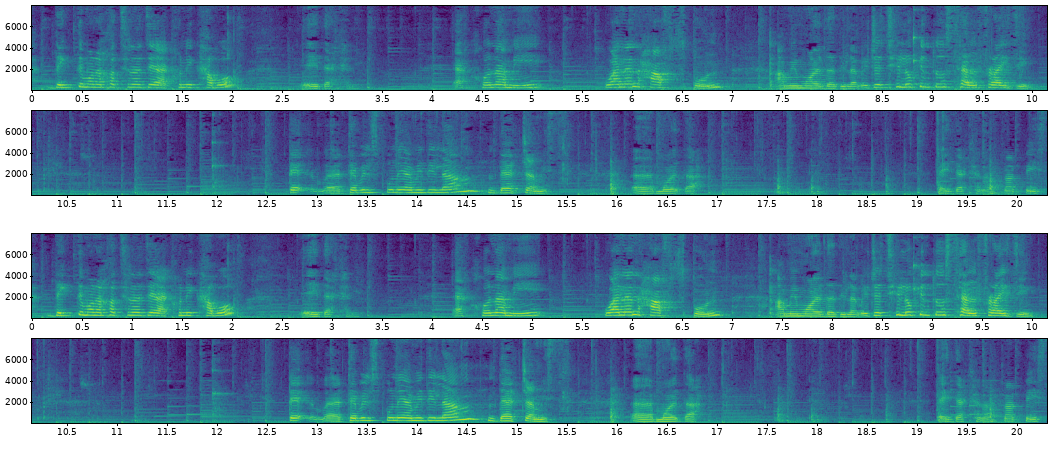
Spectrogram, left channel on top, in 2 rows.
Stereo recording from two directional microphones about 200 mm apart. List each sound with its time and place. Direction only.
0.5 s a woman's voice: 45° right (ahead or behind)
4.2 s a woman's voice: 45° right (ahead or behind)
12.7 s a woman's voice: 45° right (ahead or behind)
19.2 s a woman's voice: 45° right (ahead or behind)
